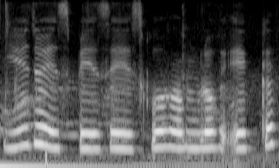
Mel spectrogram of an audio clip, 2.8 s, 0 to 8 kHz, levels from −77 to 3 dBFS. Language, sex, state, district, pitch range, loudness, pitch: Hindi, female, Bihar, Patna, 245-270 Hz, -15 LUFS, 255 Hz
